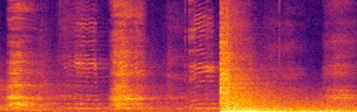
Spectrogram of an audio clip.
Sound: heavy panting

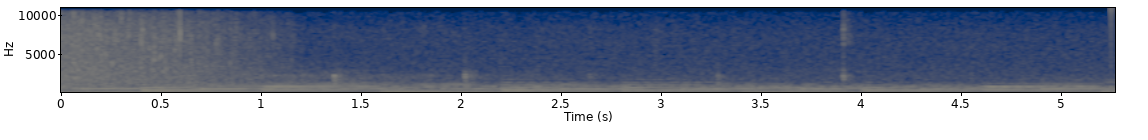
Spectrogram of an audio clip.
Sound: wooden footsteps climbing

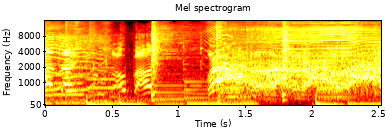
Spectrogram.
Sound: screaming

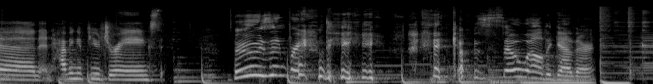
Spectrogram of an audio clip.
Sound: laughs

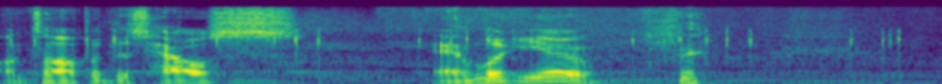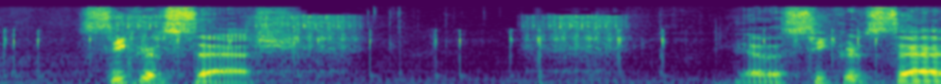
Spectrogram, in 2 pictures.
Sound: riff plays; chuckles

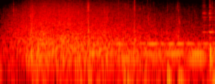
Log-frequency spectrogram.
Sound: waves lapping

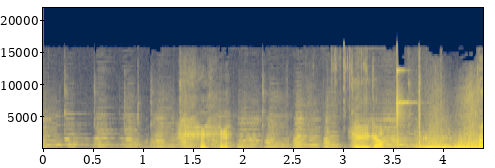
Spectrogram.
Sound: chuckles

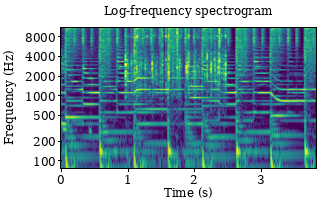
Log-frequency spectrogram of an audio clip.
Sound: keyboard sounds

